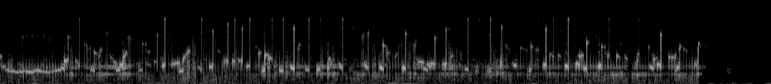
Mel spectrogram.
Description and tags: Granulized Mallet Hits
Using modules through Analog Heat.
fx, granular, unprocessed, modular, analog, blip, synthesis, blop, eurorack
